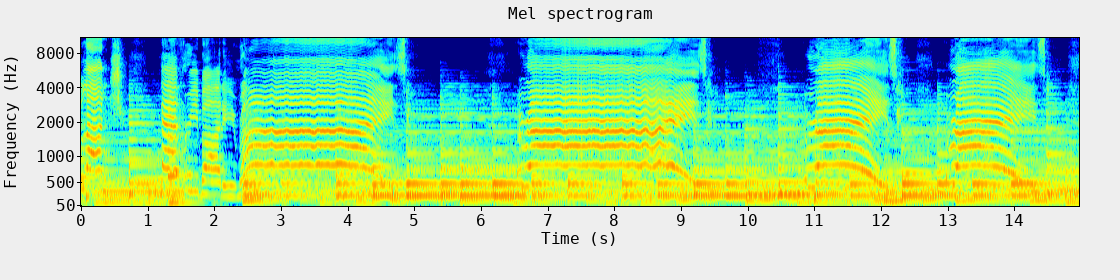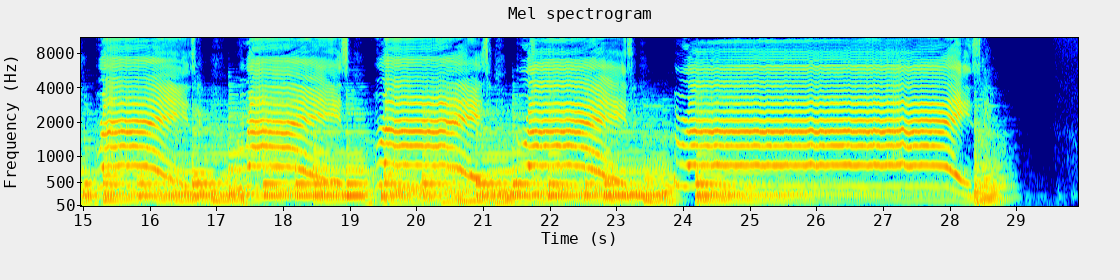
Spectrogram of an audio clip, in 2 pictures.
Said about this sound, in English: that was just so beautiful. I love that song. Oh, thank you. It's uh, it's very expressive. I've always enjoyed it.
